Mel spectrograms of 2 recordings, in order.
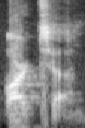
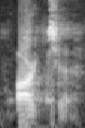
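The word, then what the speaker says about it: Artha: on to the next goal uh which is Arta Arta H is silent which means essentially worldly uh success what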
